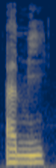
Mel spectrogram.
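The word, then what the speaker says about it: amis: But then technically you pronounce it the same way. So singular form amii plural form you add this s but it's amii as well.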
